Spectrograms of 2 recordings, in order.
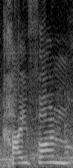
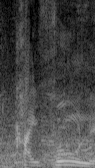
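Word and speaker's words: Kayfun: And still, is it Kaifun or Kaifun?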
